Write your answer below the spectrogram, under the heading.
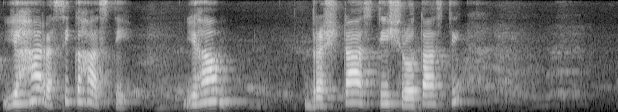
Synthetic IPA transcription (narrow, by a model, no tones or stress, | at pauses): jɐɦɐɾɐsikɐɦɐɐst̪i | jɐɦɐ̆ | d̪ɾɐʃʈaːɐst̪iʃɾoːt̪aːɐst̪i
